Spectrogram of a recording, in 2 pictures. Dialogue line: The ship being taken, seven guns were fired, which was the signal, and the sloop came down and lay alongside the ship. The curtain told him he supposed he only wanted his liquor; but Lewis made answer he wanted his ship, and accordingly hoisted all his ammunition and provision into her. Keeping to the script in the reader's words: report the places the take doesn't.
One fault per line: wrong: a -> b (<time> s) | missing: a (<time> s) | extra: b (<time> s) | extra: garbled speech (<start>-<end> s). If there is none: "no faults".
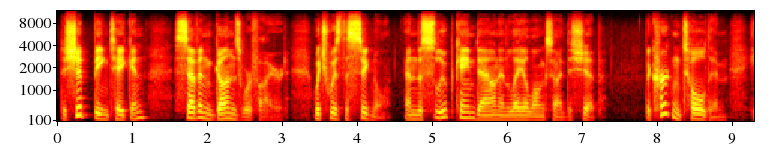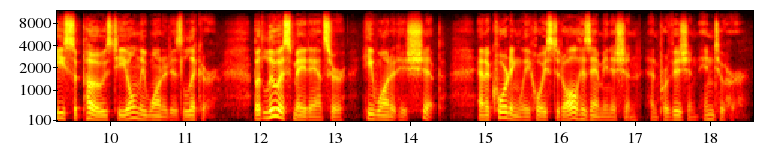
no faults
